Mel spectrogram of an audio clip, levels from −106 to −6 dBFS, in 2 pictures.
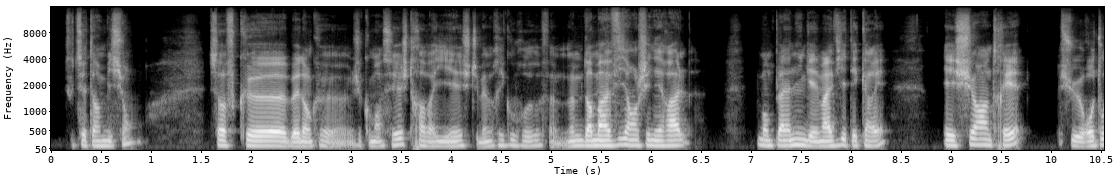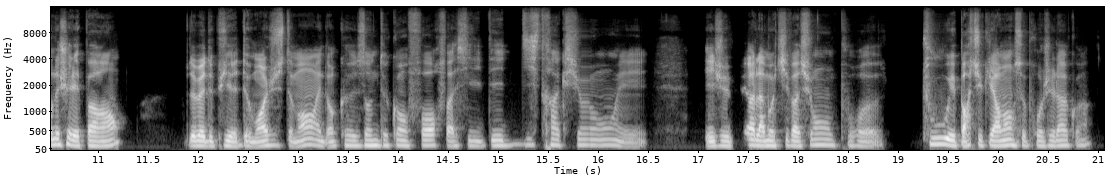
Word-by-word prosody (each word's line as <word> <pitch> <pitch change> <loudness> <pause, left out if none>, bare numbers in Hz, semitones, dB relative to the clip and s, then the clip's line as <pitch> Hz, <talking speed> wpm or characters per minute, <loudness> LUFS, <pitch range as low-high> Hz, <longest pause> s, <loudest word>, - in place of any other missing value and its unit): toute 135 -3 -14
cette 130 -2 -3
ambition 125 - -3 0.7
sauf 130 -1 +1
que, 120 -2 +7
beh, 110 - +4
donc 110 0 0
heu, - - -5
j'ai - - -10
commencé, 125 +6 -2
je - - -7
travaillais, 115 0 -1
j'étais 125 -2 -8
même 110 +3 -3
rigoureux, 125 -1 -6
enfin, 130 - -10
même 120 +3 -2
dans 125 -1 +5
ma 130 0 +7
vie 150 +4 0
en 135 - +2
général. 130 0 +2 0.7
Mon 130 -3 0
planning 130 +1 +2
et 115 - +3
ma 120 0 +5
vie 130 +4 -3
était 125 -3 -4
carré 125 - -3 0.5
et 130 -1 +4
je 125 - +1
suis - - +2
rentré, 145 0 +1 0.3
je - - -10
suis 120 - -1
retourné 120 +6 +2
chez 155 +1 +1
les 125 - +4
parents, 120 -1 +1 0.6
de 120 - +3
ben, 125 - +7
depuis 115 0 0
2 125 -1 -2
mois 115 +3 +3
justement 130 +2 -2
et 125 - -1
donc 115 +3 -5
heu, 125 -1 -1
zone 130 +1 0
de 130 - -5
confort, 130 0 -2
facilités, 120 +1 -4
distractions 140 -1 -6
et 100 -3 -10 0.6
et 115 - +2
je 120 0 -1
perds 135 +4 +1
la 125 - +6
motivation 130 +3 -1
pour, 120 -2 -8
heu, 115 - -7 0.4
tout 160 -1 +3
et 130 - +5
particulièrement 130 +2 +2
ce 125 -1 -3
projet-là, 125 +1 -2
quoi. 135 +4 -11
130 Hz, 190 wpm, -23 LUFS, 120-135 Hz, 0.7 s, que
